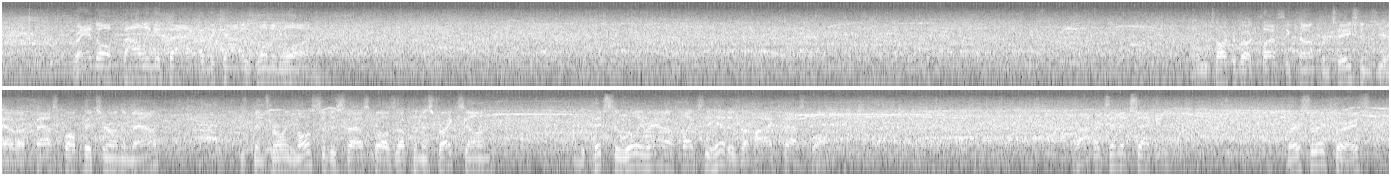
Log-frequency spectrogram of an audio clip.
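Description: A large stadium crowd murmurs and cheers.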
